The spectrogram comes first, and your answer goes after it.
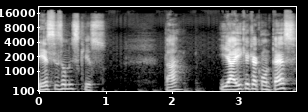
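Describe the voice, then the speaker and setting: A man with a high pitch speaks at a moderate pace. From São Paulo, Brazil. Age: 40s. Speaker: dog trainer. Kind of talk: storytelling monologue.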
